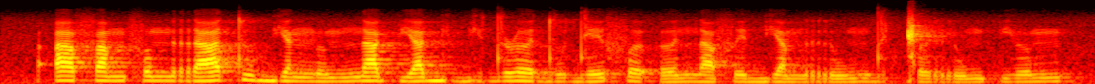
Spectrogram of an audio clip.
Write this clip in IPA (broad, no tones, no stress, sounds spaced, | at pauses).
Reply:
ʔ a f a m f ə m r a t u bʲ a ŋ ɵ m n a pʲ a bʲ ə bʲ u d ɹ ə d u d e f ə ʔ ə n a f e bʲ a m r u m d ə ǁ ɵ r u m pʲ ɵ m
